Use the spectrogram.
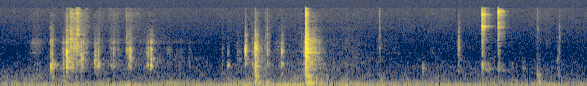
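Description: Fingertips of both hands type on a full-size black plastic computer keyboard resting on a desk, pressing the keys. The result is an irregular run of short, bright plastic clicks and taps over a low background rumble, with a louder clack about halfway through.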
